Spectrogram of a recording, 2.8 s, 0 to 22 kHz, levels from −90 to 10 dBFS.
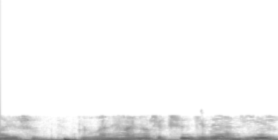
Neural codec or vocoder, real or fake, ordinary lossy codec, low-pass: none; real; AAC, 16 kbps; 19.8 kHz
